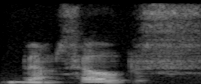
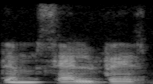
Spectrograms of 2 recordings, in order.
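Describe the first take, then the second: First: The final E is silent. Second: An extra final E vowel is pronounced. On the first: The speaker calls it right. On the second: The speaker calls it wrong.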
